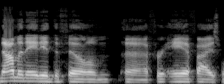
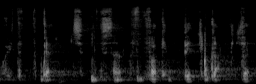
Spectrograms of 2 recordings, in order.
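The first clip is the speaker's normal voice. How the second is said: very quiet, voiceless grumbling; frustrated whisper; whispered cursing; 11 semitones higher, 11 dB quieter, faster than usual. Acted. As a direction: swear furiously under your breath. Cursing under breath.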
